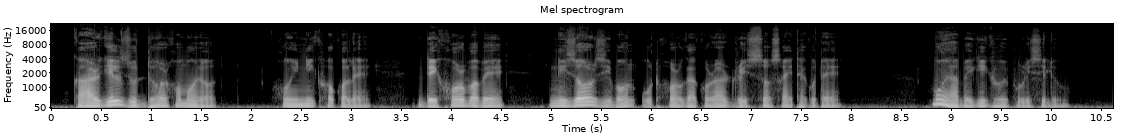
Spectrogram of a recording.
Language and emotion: Assamese, sad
